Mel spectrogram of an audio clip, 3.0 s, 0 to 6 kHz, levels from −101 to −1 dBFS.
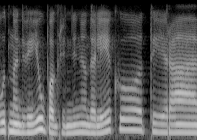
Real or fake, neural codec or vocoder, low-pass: real; none; 5.4 kHz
